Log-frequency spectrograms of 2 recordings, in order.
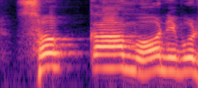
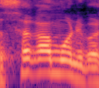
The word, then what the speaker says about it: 석가모니불: 연등 행렬 하고 할 때 그때 보면 우리 절 말고 다른 절에가 보면 막 석가모니불 석가모니불 그렇게 해서 하시더라고. 그건 틀린 거예요. 섭가모니 불로 돼 있지만도 발음은 서가모니불 서가모니불 이래 해야 된다이 말입니다.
